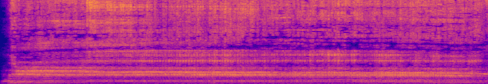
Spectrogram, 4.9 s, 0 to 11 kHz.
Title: burping meme part 2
